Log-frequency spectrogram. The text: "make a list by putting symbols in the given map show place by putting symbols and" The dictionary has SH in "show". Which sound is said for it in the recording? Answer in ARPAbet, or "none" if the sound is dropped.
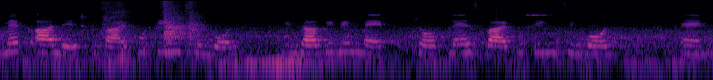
S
